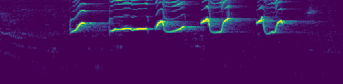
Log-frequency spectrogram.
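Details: Orange-headed thrush singing openly in the morning, a rough-voiced song meant to make young thrushes start singing quickly; five loud whistled phrases with sharp rising and dipping notes, some slurred downward, over a faint steady background hiss.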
